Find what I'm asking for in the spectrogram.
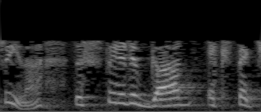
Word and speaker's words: Selah: It's spelled S-E-L-A-H. Selah.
